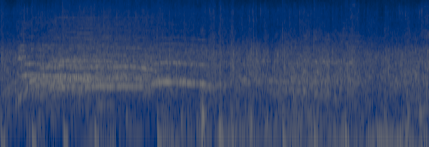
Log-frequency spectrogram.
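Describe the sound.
A live television show audience breaks into sustained applause for Ricardo Peralta as the program ends, dense and steady clapping with scattered whoops and cheers, filling the space for several seconds while faint voices mingle underneath.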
